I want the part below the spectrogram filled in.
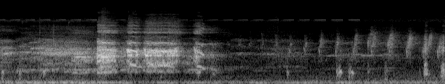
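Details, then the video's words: Rooster crowing in the early morning as chickens bask in the sun: a loud, harsh, rasping crow lasting about a second, followed by softer scattered clucks and short chirping notes. "Tiếng Gáy Lúc Tinh Sương. Gà Phơi Nắng Sáng"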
